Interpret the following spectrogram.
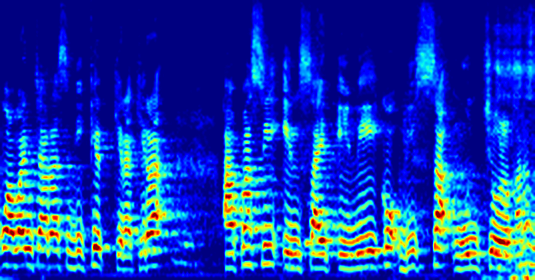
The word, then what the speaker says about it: Inpsyght: Jadi Insight ini dibacanya Insight ya kayak biasa.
